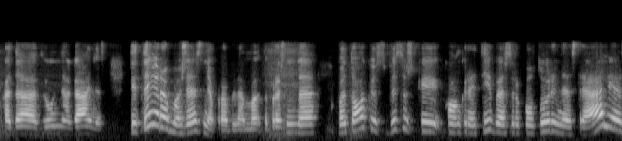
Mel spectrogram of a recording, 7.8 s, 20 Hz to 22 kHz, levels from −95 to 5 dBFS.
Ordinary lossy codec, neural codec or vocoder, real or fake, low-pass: AAC, 48 kbps; none; real; 7.2 kHz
